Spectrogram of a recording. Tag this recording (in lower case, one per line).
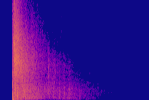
explosion
gunshot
